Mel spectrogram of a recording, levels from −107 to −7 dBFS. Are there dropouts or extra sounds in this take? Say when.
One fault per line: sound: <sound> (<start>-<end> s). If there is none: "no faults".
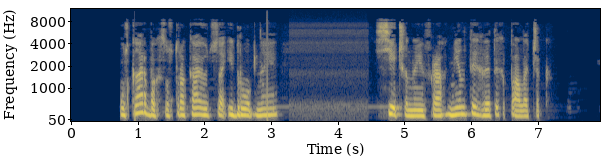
no faults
